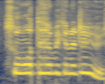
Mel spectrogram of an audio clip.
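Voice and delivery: high, fast panicked question; stuck by the lion, asking in panic; panicked pitch-up. Retold or imitated. Panicked retold quote.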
